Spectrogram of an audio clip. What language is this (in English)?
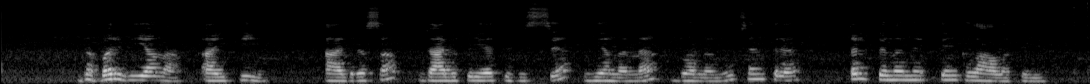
Lithuanian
